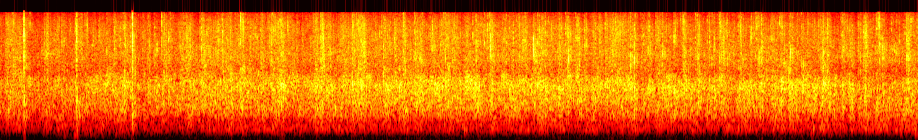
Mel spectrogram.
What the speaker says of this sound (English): Let's give our group a round of applause one more time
